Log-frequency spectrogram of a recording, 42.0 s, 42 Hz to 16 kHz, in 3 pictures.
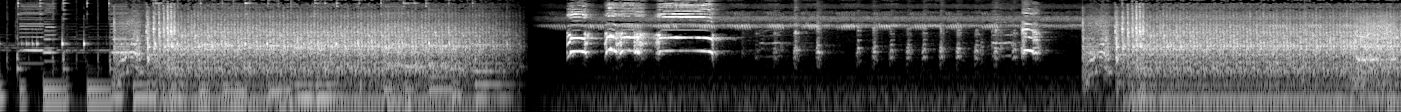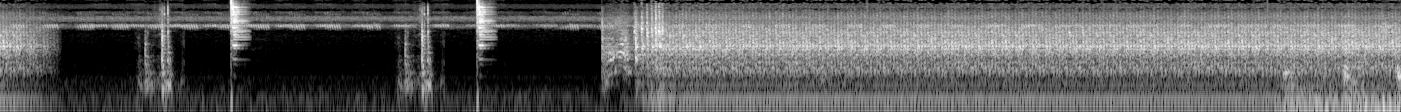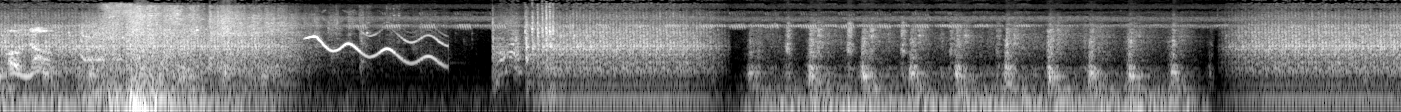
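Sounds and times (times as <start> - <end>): tractor engine running: 0.9 - 5.3, 10.8 - 14.6, 20.0 - 31.1, 32.9 - 42.0
rooster crowing: 5.6 - 8.2.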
